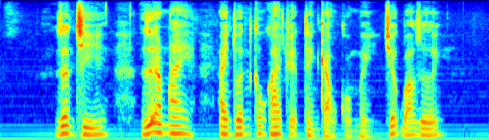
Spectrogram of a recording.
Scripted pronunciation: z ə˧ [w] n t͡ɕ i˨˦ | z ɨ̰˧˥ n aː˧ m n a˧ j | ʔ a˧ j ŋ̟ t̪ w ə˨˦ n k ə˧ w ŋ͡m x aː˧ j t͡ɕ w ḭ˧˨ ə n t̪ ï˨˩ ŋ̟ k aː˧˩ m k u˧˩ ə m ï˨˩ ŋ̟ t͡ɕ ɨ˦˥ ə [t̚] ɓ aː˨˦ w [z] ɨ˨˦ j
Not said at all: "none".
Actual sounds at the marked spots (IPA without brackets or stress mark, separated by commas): none, k̚, z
